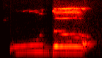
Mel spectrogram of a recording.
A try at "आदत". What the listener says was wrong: बेटा ऊ क्यों पढ़ रहे हो आप बेटा, उसको बार बार, आ है वो, आदत, आदत।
